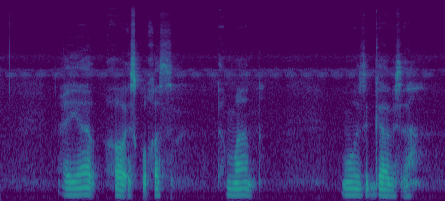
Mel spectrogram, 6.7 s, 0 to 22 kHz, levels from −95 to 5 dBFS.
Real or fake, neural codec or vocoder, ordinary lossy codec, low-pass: real; none; none; none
